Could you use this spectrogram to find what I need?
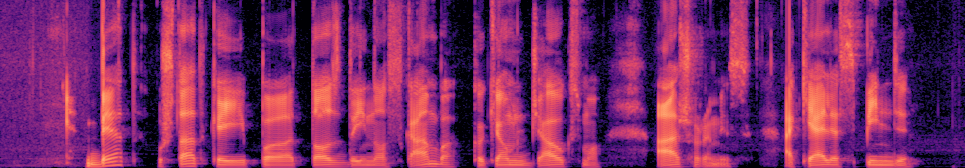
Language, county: Lithuanian, Vilnius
